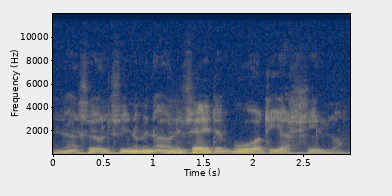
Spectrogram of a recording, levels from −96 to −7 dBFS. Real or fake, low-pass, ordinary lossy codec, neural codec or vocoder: real; none; none; none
